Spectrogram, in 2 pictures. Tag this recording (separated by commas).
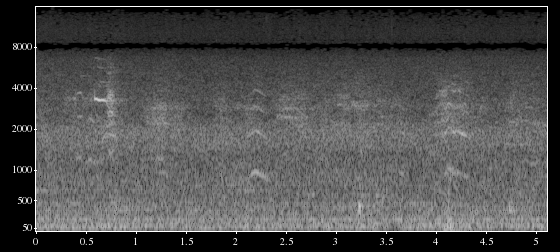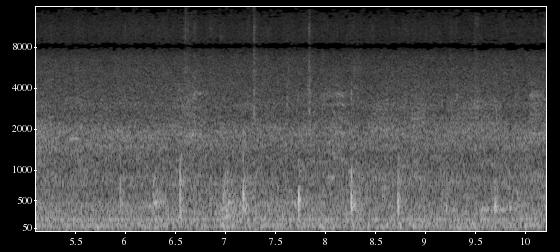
Animal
